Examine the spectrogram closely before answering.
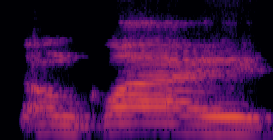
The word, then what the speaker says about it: Dang Gui: Dang Gui, the real, that's how it's pronounced, spelled in America. The real spelling is Dang Gui, G-U-I.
